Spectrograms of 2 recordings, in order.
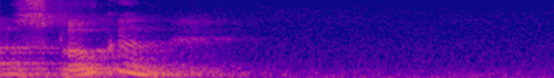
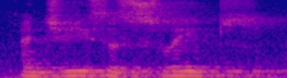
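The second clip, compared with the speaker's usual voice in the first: ordinary delivery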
